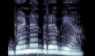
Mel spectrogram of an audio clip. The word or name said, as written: ಗಣದ್ರವ್ಯ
